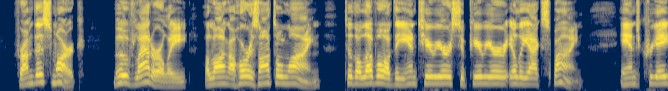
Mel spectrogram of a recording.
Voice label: Med Inguinal hernia repair procedure, science medical narration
